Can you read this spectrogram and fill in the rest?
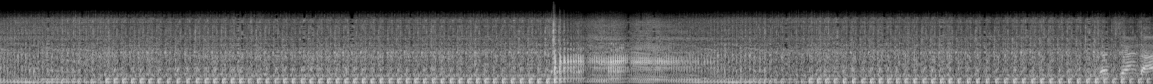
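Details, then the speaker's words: Yamaha Raptor 350 single after carburetor rebuild, idle screw backed out about an extra turn from 2 turns out: steady thump, quick blip drops straight back to a clean idle without stumbling, no hiccups; idle speed good. "down to idle smoothly. Doesn't have any real hiccups either up or down. Idle speed seems good."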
